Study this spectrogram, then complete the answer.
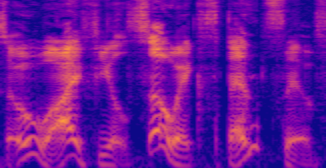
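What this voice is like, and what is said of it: Daffy Duck cartoon voice impression. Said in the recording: “my Daffy Duck impression”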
